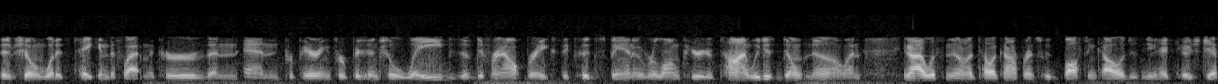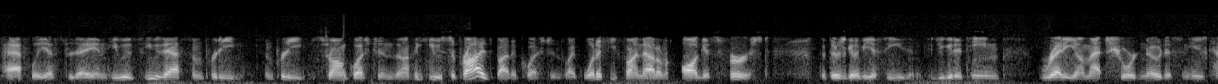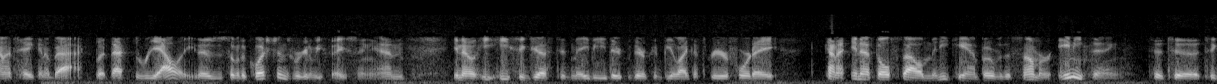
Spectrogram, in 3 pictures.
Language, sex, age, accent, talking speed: English, male, 30-49, American, 240 wpm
